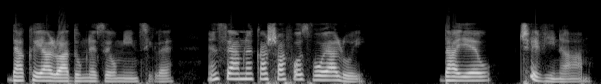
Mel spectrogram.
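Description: A man's voice: on the high side, lively intonation, smooth, no room sound. A man voicing a frightened middle-aged innkeeper who laments and pleads with sighs, in a dull, dry recording of a read-aloud story. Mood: lamenting.

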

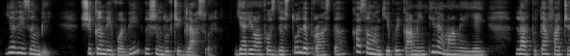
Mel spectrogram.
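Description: A woman reading a classic novel aloud in an audiobook, measured and steady. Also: lowish voice, slightly rough. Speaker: audiobook narrator.

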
